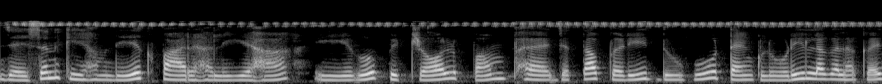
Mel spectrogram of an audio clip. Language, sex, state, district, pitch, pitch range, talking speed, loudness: Hindi, female, Bihar, Katihar, 220 Hz, 205-245 Hz, 145 wpm, -16 LUFS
